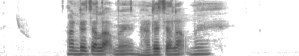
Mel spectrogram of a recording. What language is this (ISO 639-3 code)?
sat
